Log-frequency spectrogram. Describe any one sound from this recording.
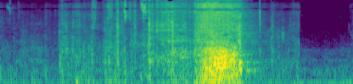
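A blade slices through packing tape on a cardboard box.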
